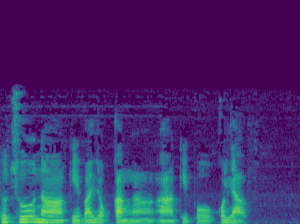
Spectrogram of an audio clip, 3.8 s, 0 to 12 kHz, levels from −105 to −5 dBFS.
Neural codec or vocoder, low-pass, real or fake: none; 7.2 kHz; real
